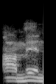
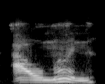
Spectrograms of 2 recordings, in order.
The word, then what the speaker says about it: amen: But amen is how you say it in English. It's a Aman, if you say it correctly, when you have your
